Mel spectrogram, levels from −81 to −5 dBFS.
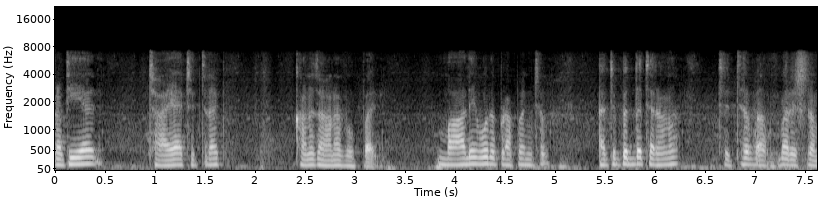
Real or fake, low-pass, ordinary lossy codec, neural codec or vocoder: fake; 7.2 kHz; none; codec, 16 kHz, 1.1 kbps, Voila-Tokenizer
